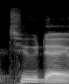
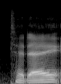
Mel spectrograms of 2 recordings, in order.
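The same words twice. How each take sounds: First: The first syllable has a full 'oo' vowel. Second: The first syllable is reduced to a quick t. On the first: The speaker calls it wrong. "you don't hear today" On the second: The speaker calls it right. "it's today"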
